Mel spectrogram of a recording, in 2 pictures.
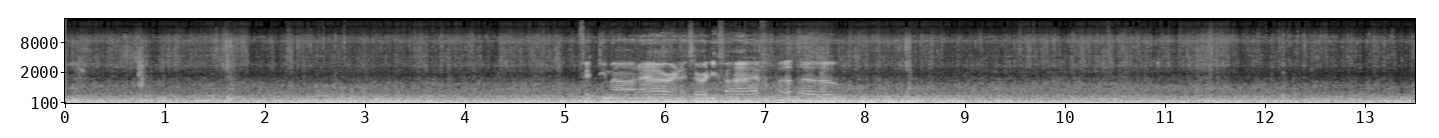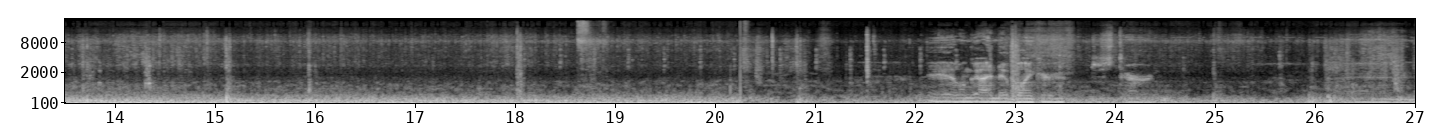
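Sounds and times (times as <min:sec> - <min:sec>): car engine and tyre rumble: 0:00.0 - 0:27.0.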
